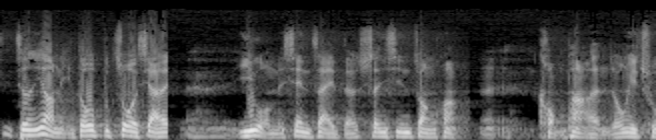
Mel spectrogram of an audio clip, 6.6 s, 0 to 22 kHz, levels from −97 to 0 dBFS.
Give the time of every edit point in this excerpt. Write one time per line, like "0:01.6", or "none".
0:01.6
0:04.7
